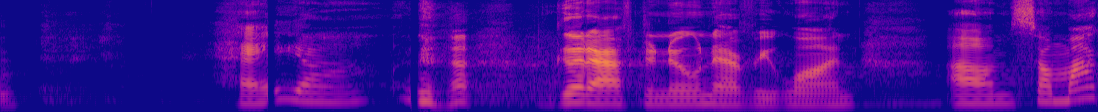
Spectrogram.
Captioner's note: laughs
